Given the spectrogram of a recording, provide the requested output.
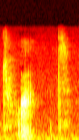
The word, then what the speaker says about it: twat: Like, for example, the word twat in the UK, it is a hard A, whereas in the US,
